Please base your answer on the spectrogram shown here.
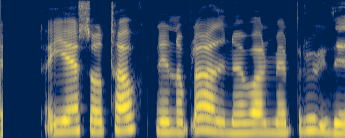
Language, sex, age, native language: Icelandic, male, 12, Icelandic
